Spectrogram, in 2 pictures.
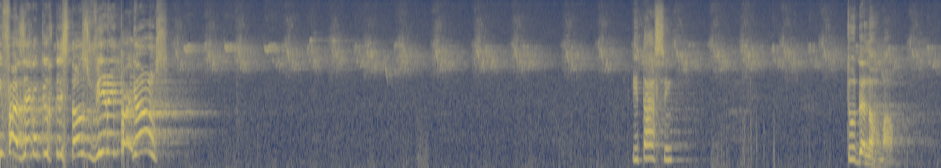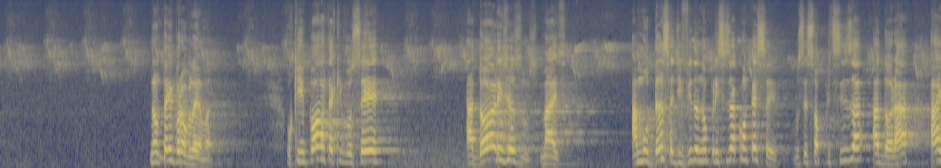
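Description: An elderly man preaches with animation through a microphone in an echoing hall, pausing often.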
